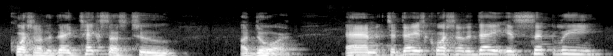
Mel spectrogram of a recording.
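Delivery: normal talking voice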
